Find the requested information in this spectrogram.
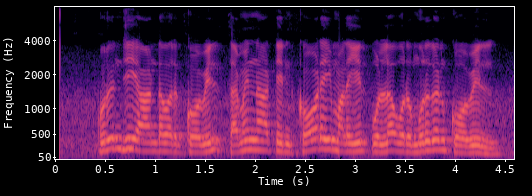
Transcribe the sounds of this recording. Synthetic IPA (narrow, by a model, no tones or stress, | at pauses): kʊɾʊɲd͡ʒiaːɳɖɐʋɐɾkoːʋɪlt̪ɐmɪɻnaːʈːɪnkoːɽɐɪmɐlɐjɪlʊɭːɐɔɾɯmʊɾʊɣɐnkoːʋɪl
